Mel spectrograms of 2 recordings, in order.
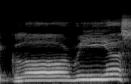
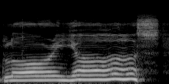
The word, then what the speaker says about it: glorious: So glorious again, some people are wanting to say glorious song, but it's just glorious. Think of the second, think of the rius as just yes. Glorious song of old. Make it one syllable, Y-U-S or Y-U-S-S, whatever makes sense to you.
